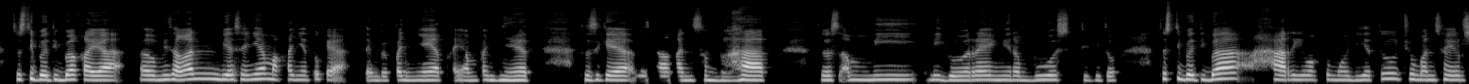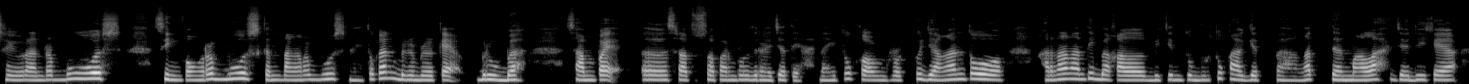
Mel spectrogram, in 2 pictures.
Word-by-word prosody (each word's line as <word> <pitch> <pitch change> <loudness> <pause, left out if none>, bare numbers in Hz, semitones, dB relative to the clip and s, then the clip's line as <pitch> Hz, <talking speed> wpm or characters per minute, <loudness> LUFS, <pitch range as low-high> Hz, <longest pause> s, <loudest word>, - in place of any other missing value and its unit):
terus 230 - 0
tiba-tiba 220 -1 +3
kayak, 200 -2 +4 0.2
eee, 215 0 +2
misalkan 235 +3 +3
biasanya 225 +2 +2
makannya 220 -3 -2
tuh 240 +3 -8
kayak - - -2 0.2
tempe 185 0 -4
penyet, 195 0 0
ayam 185 0 -3
penyet, 195 -1 +1 0.5
terus 215 0 -2
kayak 200 -2 +2
misalkan 195 -1 -4
seblak, 195 +1 +4 0.5
terus 200 0 -1 0.3
mi 220 +1 -1 0.2
mi 205 -3 -2
goreng, 200 +1 +1
mi 200 0 -2
rebus, 200 +1 -2
gitu-gitu. 190 0 -9 0.4
Terus 255 -1 -2
tiba-tiba 235 +2 +5 0.4
hari 215 -1 +4
waktu 210 +1 -6
mau 205 -1 -3
diet 200 +1 -3
tuh 260 0 0
cuman 210 -4 -1
sayur-sayuran 205 -1 -2
rebus, 265 - +4 0.3
singkong 205 - -1
rebus, 250 +2 +2
kentang 205 -1 -2
rebus, 235 +3 -2
nah 195 - -4
itu 185 +6 -7
kan 275 -1 +2
bener-bener 205 -2 0
kayak 200 -2 -1 0.2
berubah 215 -1 +3 0.5
sampai, 205 +2 +1 0.2
eee, 215 -1 +1
180 205 0 -3
derajat 200 0 -3
ya. 180 -2 -7 0.2
Nah, - - -4
itu 200 +7 -4
kalau 200 -5 -1
menurutku 195 +5 -5
jangan 225 +3 +1
tuh. 230 -5 +4 0.3
Karena 230 +5 +1
nanti 250 +1 +1
bakal 205 -3 +2
bikin 205 +1 -4
tubuh 200 -1 -4
tuh 275 - -3
kaget 210 -4 -1
banget 200 +1 -4 0.2
dan 205 -2 +1
malah 200 +3 +2
jadi 215 -1 -3
kayak 210 -1 0
210 Hz, 135 wpm, -20 LUFS, 200-225 Hz, 0.5 s, tiba-tiba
